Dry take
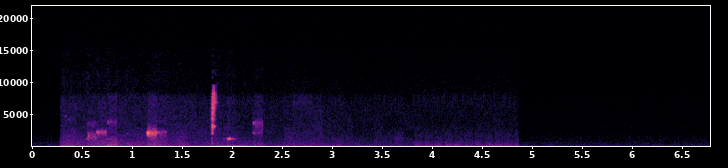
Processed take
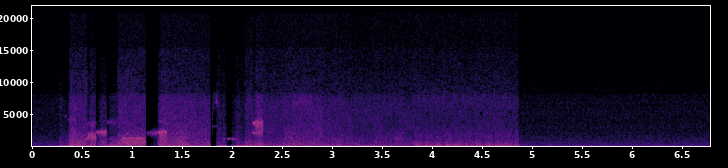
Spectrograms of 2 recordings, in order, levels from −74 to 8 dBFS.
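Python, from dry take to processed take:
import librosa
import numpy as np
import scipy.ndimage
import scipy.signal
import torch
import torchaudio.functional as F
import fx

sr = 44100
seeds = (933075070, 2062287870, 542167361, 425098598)

y = fx.spec_repair(x, sr, seeds[0], start_s=0.93, length_s=0.27, low_hz=450.0, high_hz=1400.0, source='after')
y = fx.over_compress(y, sr, threshold_db=-40.0, ratio=-1.0)
y = F.gain(torch.from_numpy(y), 2.5).numpy()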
